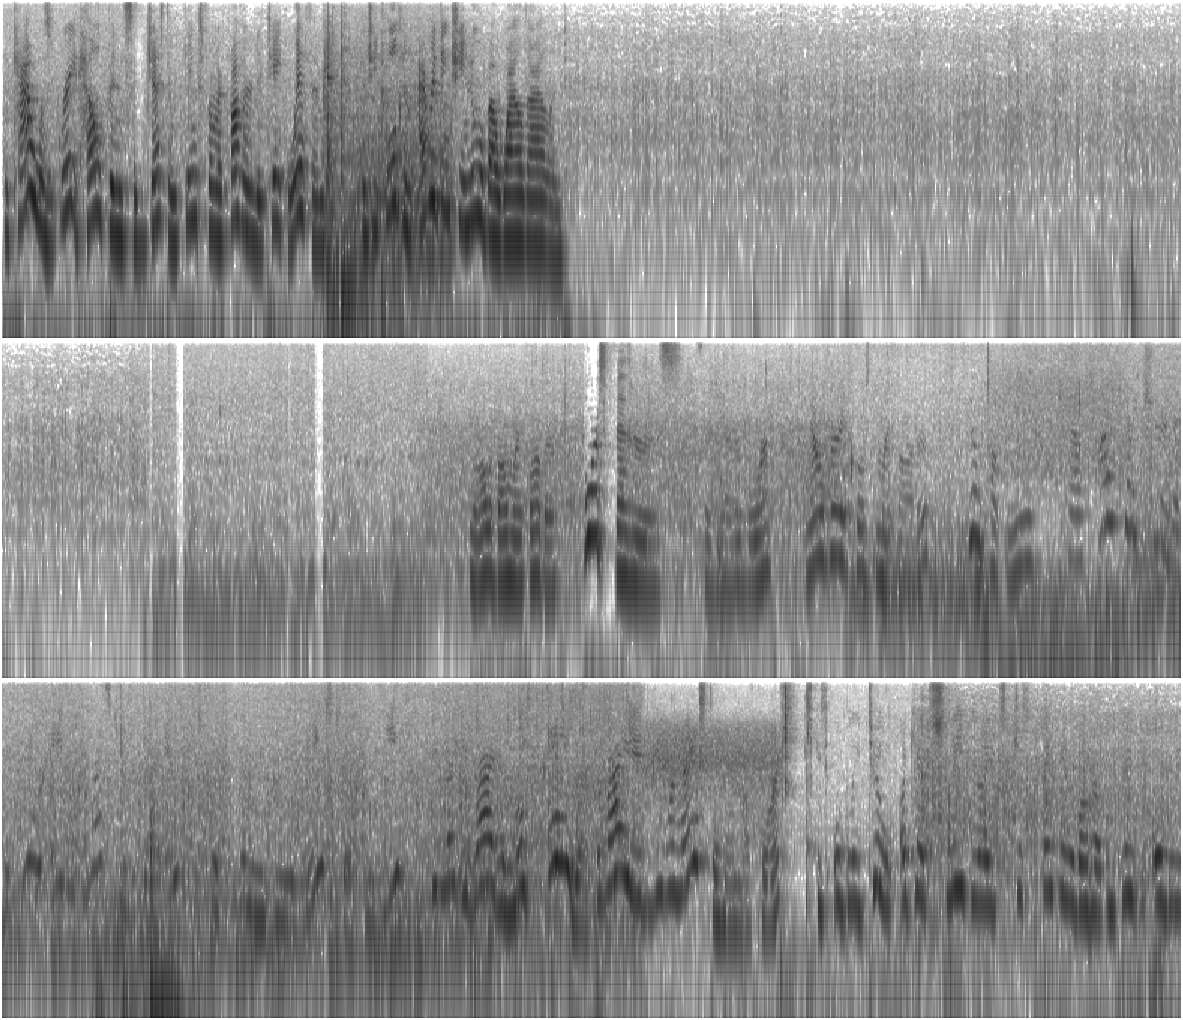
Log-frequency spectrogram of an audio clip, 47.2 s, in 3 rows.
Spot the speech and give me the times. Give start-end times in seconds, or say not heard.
0.0-7.5, 21.9-47.1.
